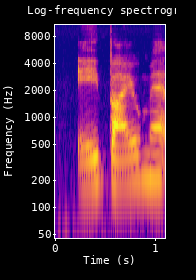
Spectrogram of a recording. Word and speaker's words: Abiomed: local German company, so the Germans pronounce it as Abiomed. Oh. Maybe the Americans call it Abiomed, I don't know.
